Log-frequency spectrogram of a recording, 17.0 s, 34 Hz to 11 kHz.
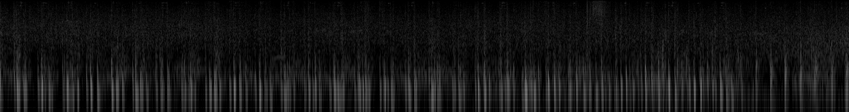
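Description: Horse hooves clip-clop at a steady walking rhythm in the Red Dead Redemption 2 roleplay game, quiet but clear and continuous, with no voices heard.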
